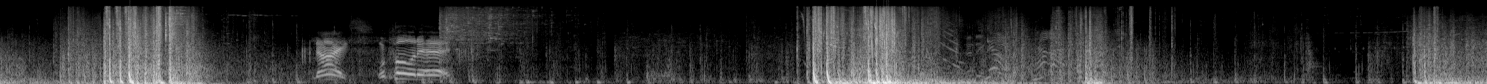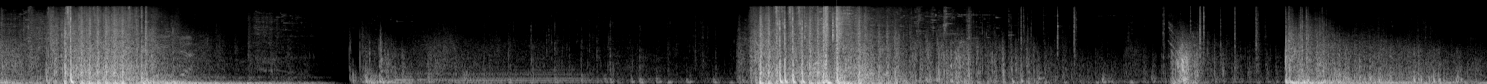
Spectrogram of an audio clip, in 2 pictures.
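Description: Rapid gunfire bursts out in loud, echoing volleys.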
